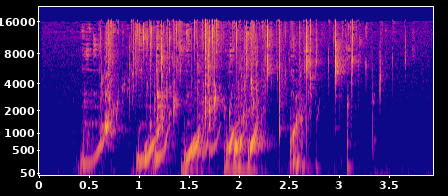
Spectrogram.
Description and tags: water bubbles 06
Water bubbles created with a glass.
bubble, bubbles, water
